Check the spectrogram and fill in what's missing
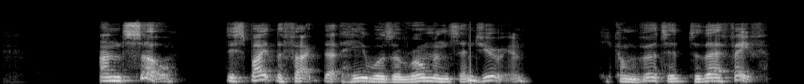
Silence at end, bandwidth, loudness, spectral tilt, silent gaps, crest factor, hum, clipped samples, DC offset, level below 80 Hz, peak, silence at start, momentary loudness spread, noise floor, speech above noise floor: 0.4 s; 7.8 kHz; -17 LUFS; -5.5 dB/octave; 5.48-5.93 s; 14 dB; none; under 0.1%; under 0.1%; -54 dBFS; -4 dBFS; 1 s; 10 LU; -80 dBFS; 63 dB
